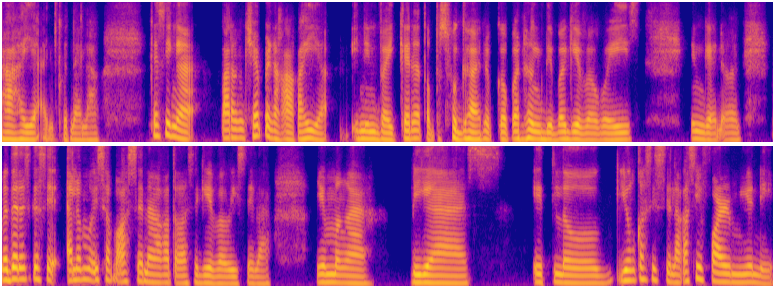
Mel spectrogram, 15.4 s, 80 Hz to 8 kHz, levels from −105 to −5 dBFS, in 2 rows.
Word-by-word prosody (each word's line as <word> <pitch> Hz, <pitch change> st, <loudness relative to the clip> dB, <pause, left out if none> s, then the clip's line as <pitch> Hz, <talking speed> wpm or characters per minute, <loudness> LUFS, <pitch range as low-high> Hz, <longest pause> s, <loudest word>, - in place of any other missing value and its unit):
hahayaan 145 Hz, -1 st, 0 dB
ko 140 Hz, -, -5 dB
nalang 135 Hz, 0 st, -5 dB, 0.5 s
kasi 225 Hz, +2 st, +2 dB
nga 160 Hz, -6 st, +3 dB, 0.3 s
parang 175 Hz, 0 st, +2 dB
siyempre 215 Hz, 0 st, +2 dB
nakakahiya, 150 Hz, -1 st, 0 dB, 0.3 s
in-invite 150 Hz, -3 st, +1 dB
ka 165 Hz, -, +4 dB
na 165 Hz, -, +2 dB
tapos 150 Hz, -, -3 dB
maghahanap 150 Hz, 0 st, +2 dB
ka 150 Hz, -, +2 dB
pa 155 Hz, 0 st, +2 dB
ng, 155 Hz, -2 st, +3 dB
di 145 Hz, -, +3 dB
ba, 150 Hz, -, +1 dB
giveaways, 140 Hz, -1 st, 0 dB, 0.5 s
yung 155 Hz, -2 st, 0 dB
ganon. 140 Hz, 0 st, -3 dB, 0.3 s
Madalas 235 Hz, +2 st, +5 dB
kasi 240 Hz, +3 st, 0 dB
alam 220 Hz, +2 st, +2 dB
mo 205 Hz, -, 0 dB
isa 215 Hz, 0 st, 0 dB
pa -, -, 0 dB
kasi 185 Hz, 0 st, -1 dB
nakakatawa 160 Hz, -3 st, -1 dB
sa 160 Hz, -, -5 dB
giveaways 145 Hz, -2 st, 0 dB
nila 140 Hz, 0 st, -5 dB, 0.5 s
yung 170 Hz, 0 st, +3 dB
mga 150 Hz, -3 st, -1 dB, 0.4 s
bigas, 150 Hz, -6 st, +2 dB, 0.3 s
itlog, 155 Hz, -3 st, 0 dB
yun 210 Hz, +1 st, +4 dB
kasi 230 Hz, -1 st, -1 dB
sila 175 Hz, -5 st, -1 dB
kasi 200 Hz, +5 st, +1 dB
farm 175 Hz, -5 st, +2 dB
yun 165 Hz, -1 st, 0 dB
155 Hz, 165 wpm, -23 LUFS, 145-175 Hz, 0.5 s, Madalas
